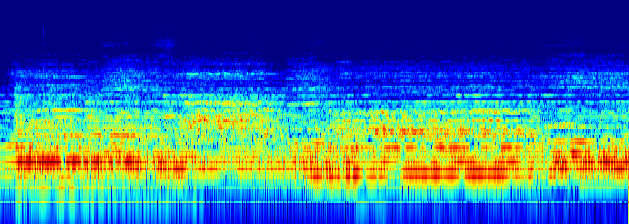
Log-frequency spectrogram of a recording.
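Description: A small string ensemble of violins and cello playing a slow worship piece in long, held notes, with a new, fuller phrase beginning right at the start.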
